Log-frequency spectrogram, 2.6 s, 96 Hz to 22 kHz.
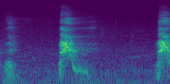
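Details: Miniature schnauzer barking while hunting a chipmunk near a pipe it moves: a short, softer bark, then two loud, sharp, harsh barks about 1.5 seconds apart.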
